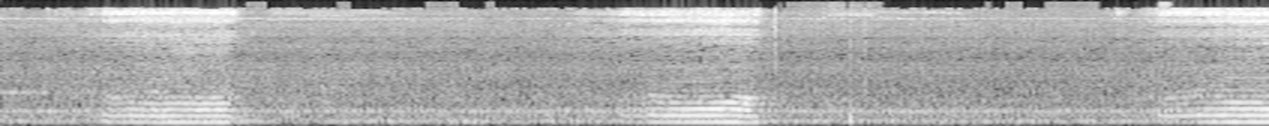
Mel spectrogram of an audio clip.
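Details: Snoring French Bulldog pup Shturm, younger than two months, dozing after a meal; three drawn-out wheezing snores with a whistled tone, spaced about two and a half seconds apart, calm indoor setting.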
